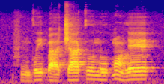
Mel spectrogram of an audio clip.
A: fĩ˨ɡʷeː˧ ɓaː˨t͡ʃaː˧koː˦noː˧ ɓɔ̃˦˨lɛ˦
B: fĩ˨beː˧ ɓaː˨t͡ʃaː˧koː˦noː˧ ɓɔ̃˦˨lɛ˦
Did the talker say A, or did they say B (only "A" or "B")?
A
